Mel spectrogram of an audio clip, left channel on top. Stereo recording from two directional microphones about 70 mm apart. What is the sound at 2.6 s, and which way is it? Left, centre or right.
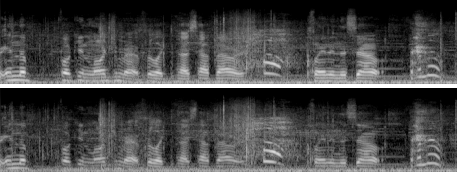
Speech, right.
